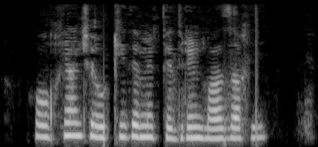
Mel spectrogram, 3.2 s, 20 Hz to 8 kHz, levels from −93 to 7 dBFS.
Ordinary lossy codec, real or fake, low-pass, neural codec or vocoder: AAC, 32 kbps; fake; 7.2 kHz; vocoder, 22.05 kHz, 80 mel bands, Vocos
